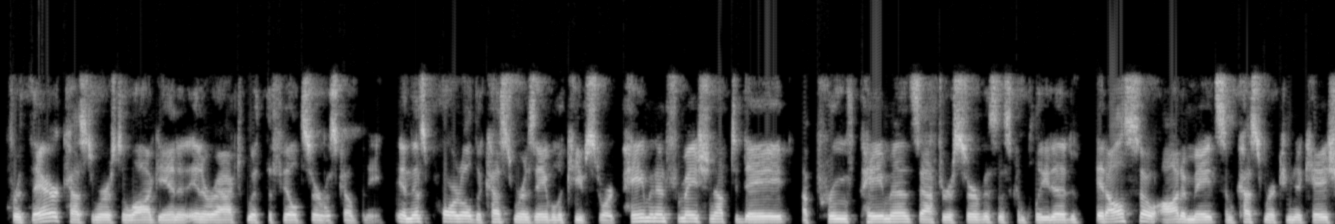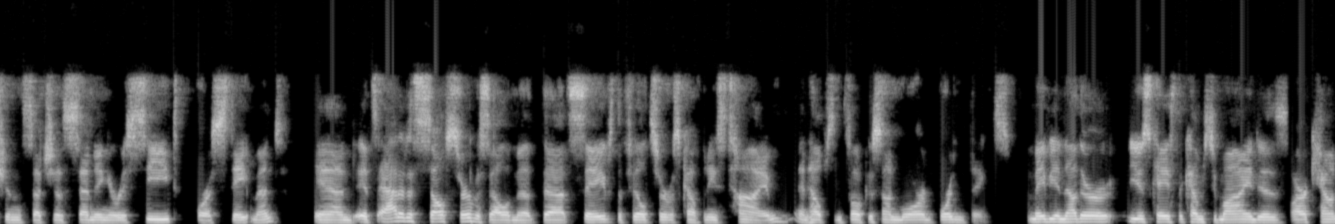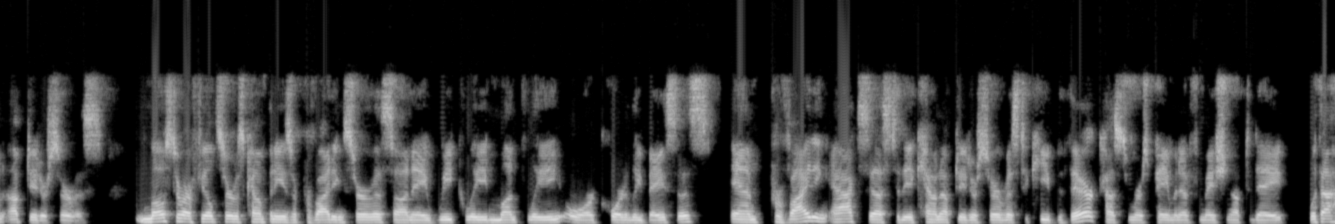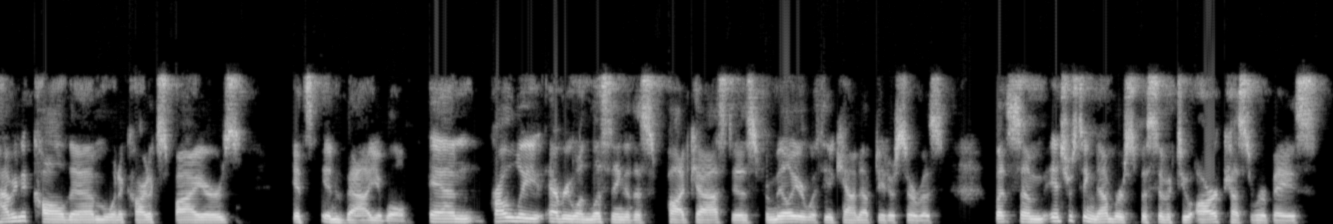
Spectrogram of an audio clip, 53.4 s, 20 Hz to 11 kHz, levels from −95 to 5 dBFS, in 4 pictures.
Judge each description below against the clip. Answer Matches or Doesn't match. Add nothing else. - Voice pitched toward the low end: Matches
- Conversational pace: Matches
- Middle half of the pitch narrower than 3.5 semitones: Matches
